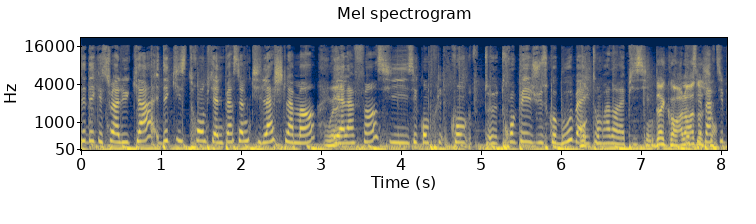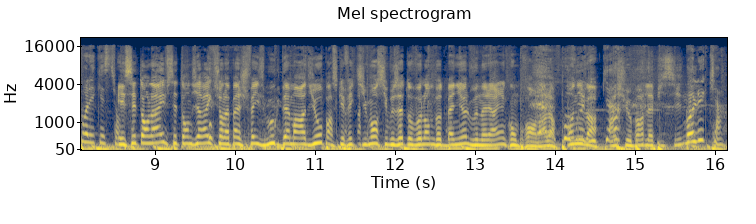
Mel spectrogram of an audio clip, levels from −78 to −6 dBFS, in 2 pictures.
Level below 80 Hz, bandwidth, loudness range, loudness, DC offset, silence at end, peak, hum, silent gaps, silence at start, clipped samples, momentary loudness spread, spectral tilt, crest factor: -18 dBFS; 17 kHz; 2 LU; -13 LUFS; under 0.1%; 0 s; 0 dBFS; none; none; 0 s; under 0.1%; 4 LU; -5 dB/octave; 12 dB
